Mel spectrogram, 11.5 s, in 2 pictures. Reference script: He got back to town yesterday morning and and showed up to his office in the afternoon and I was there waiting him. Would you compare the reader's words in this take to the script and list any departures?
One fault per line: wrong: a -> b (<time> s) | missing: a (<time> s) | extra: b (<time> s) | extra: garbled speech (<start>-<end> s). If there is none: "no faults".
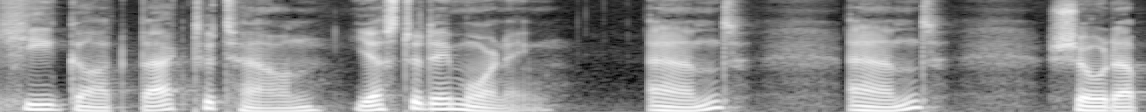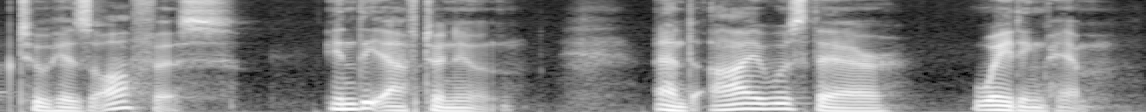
no faults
